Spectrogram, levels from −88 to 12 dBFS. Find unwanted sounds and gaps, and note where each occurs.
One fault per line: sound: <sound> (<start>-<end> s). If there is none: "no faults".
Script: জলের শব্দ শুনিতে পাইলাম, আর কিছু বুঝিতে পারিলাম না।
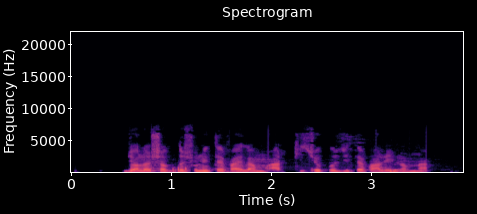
no faults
